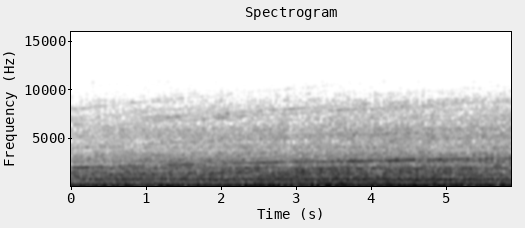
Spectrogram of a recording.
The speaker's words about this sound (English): The button reads, engine start. Like this. 1 second. Turbine helicopter starter. Listen.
